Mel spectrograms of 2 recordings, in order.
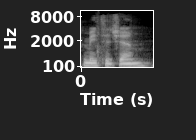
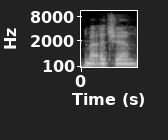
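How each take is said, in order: First: "Meter gem" with a long northern "mee-tuh". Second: "meta gem" said with a short "meh-tuh"; corrected meta gem. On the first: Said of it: "Leave my northern accent alone". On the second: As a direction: fix it to "meta gem", "meh" not "mee". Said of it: "meta, meter gem". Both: Real, not acted.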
